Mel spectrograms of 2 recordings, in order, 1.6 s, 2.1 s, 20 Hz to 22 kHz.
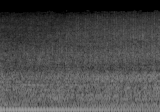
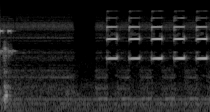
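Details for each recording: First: Engine at operating temperature idling steadily but fast at 1300 rpm; the idle screw is set too high and is being turned clockwise to bring idle down to 800 rpm. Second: Mitsubishi Lancer engine started cold: six short beeps, then it catches and settles into a raised, slightly hunting warm-up idle. Normal cold fast idle, with rpm still changing until the engine reaches operating temperature.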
